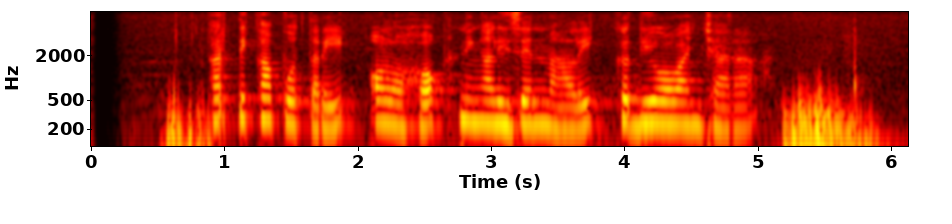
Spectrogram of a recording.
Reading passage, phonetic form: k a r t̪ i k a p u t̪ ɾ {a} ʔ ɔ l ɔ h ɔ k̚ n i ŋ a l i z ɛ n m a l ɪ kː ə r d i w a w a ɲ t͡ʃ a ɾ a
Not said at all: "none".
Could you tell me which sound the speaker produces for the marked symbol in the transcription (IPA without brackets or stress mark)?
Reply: i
